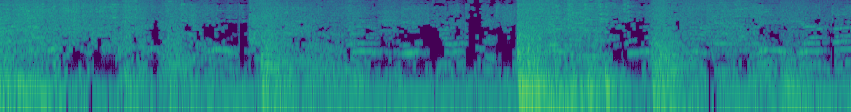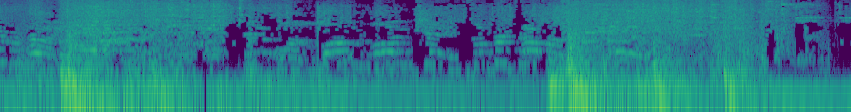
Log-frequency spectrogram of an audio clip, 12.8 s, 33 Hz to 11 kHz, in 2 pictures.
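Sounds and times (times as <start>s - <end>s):
glass door shattering: 0.0s - 9.0s, 10.3s - 12.7s.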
